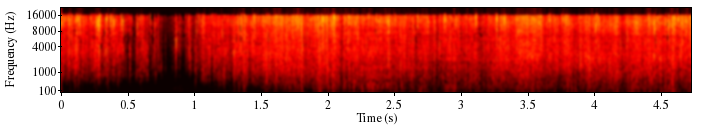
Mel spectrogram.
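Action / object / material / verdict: scrape / tissue paper / paper / none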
